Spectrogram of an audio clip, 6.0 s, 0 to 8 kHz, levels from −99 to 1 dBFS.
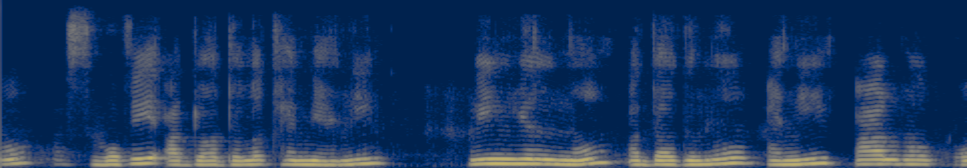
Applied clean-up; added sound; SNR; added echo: neural mask model DeepFilterNet 3.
